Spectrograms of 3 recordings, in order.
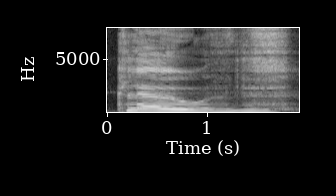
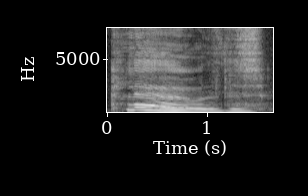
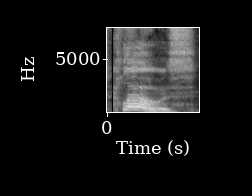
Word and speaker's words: clothes: clothes I like your clothes in American English we don't pronounce it that way we don't pronounce the th we pronounce that word just like this word close please close the door close clothes you've got nice clothes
